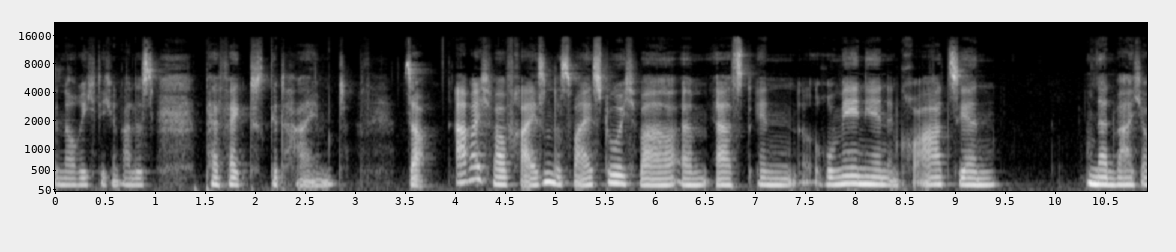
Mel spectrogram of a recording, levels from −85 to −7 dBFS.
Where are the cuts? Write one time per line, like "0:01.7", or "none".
none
